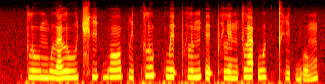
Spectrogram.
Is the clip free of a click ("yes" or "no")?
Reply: yes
